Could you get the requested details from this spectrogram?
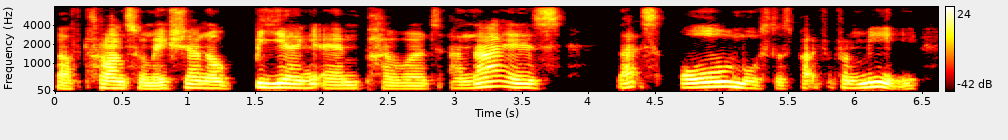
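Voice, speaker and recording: In a reflective storytelling interview, a middle-aged publisher from the west of Scotland speaks with a West of Scotland accent in a mid-range, darkish voice, taking it slowly. Earnest, he restarts often and repeats words when he does.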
